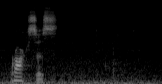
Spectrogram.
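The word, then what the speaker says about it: Raksas: cloak guy his name is roxus it's not spelled like Kingdom Hearts roxus it's our r a k s a s roxus Eastern Exile is Rickert uh yeah I mean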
